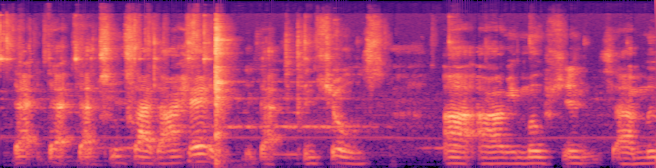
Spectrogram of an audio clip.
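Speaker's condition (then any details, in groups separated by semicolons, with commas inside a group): Facial palsy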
